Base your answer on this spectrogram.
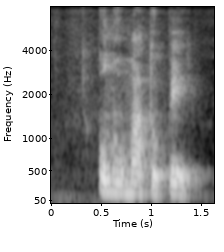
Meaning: onomatopoeia, a word which imitates a sound
- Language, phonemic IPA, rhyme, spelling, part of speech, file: Dutch, /ɔnoːmɑtoːˈpeː/, -eː, onomatopee, noun, Nl-onomatopee.ogg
